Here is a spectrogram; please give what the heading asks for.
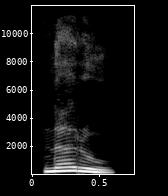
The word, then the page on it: ನಾರ್: kannada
